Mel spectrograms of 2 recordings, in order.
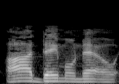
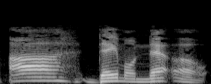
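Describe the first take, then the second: First: "Adaimoneo" run together at a steadier pace, ah-day-mo-neh-oh; Greek word said smoothly. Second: "adaimoneo" spelled out syllable by syllable, very slow, ah-day-mo-neh-oh; Greek word said slowly. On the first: Preacher repeating the Greek word smoothly. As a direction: say "Adaimoneo" as one flowing word. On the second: Preacher teaching the Greek word, very slow. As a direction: sound out "adaimoneo" piece by piece. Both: Shown as a demonstration. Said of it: "the Greek word".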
